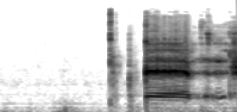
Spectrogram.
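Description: Near silence for about a second, then a man's voice starts up with a short hiss and a drawn-out, steady-pitched hesitation vowel about halfway through.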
